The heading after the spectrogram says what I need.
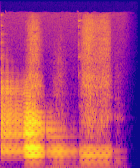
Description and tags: Jew's harp single hit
